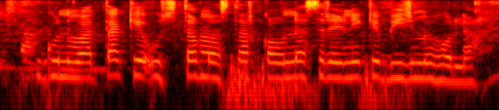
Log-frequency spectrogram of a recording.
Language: Bhojpuri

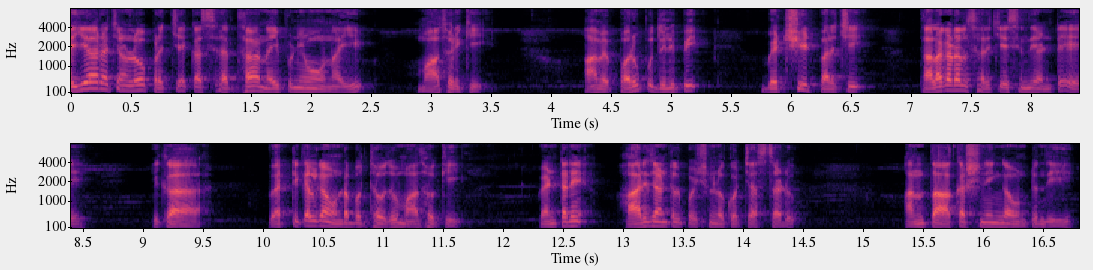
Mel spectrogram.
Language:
Telugu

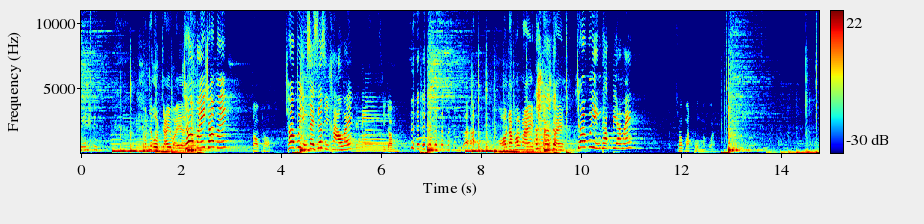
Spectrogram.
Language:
Thai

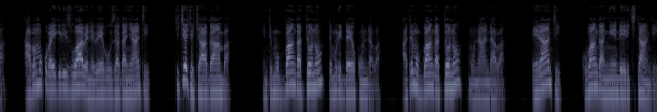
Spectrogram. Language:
Ganda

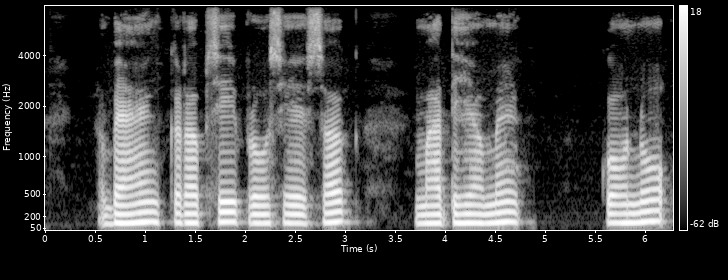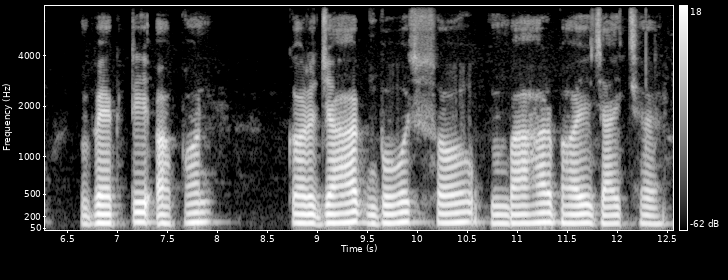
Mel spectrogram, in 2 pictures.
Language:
Maithili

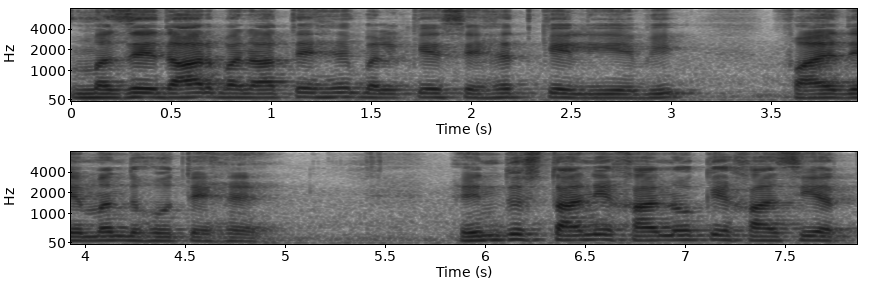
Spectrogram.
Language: Urdu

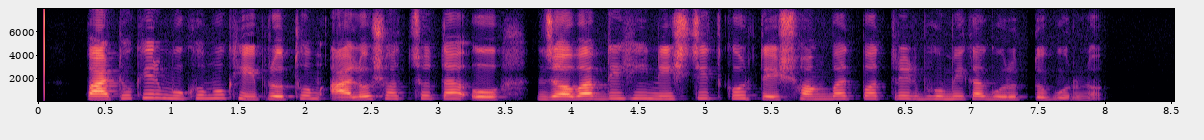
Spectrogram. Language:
Bangla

